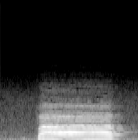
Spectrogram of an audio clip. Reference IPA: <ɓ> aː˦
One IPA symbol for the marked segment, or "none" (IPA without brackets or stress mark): p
